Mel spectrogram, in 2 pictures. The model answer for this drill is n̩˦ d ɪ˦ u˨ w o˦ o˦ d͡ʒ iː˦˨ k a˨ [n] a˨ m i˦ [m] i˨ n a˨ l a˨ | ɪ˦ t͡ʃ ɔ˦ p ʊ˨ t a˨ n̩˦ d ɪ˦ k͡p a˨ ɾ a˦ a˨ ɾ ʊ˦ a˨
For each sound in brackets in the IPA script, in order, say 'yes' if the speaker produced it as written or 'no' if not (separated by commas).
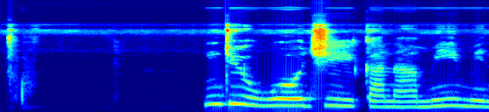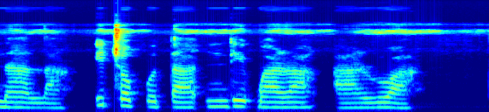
yes, yes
